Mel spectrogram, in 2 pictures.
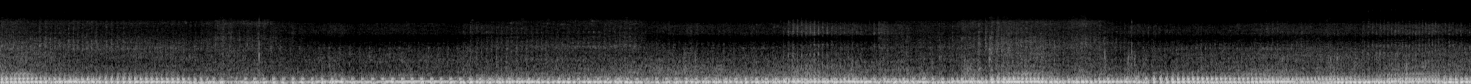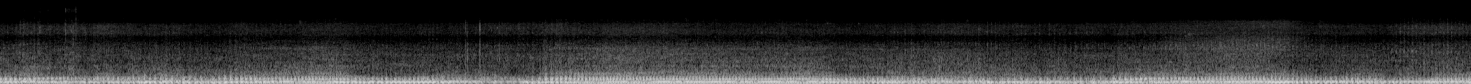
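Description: A vehicle's engine running on the move, its pitch rising and falling again and again with the revs, over a steady low rumble.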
